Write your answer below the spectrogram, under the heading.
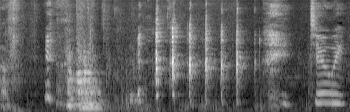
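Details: A Shih Tzu puppy gives a quick run of short, high yaps, barking at cello practice over low bowed cello notes.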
